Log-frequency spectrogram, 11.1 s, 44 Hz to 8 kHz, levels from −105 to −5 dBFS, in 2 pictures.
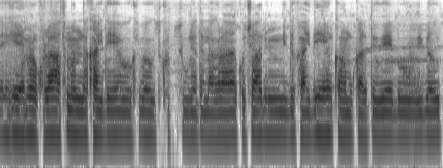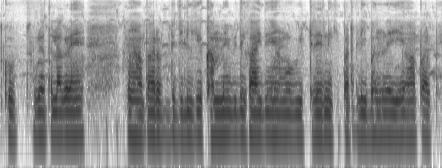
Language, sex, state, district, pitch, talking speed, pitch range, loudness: Hindi, male, Chhattisgarh, Korba, 125 Hz, 245 wpm, 120-125 Hz, -29 LUFS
